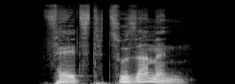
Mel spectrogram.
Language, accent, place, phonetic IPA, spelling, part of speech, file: German, Germany, Berlin, [ˌfɛlst t͡suˈzamən], fällst zusammen, verb, De-fällst zusammen.ogg
- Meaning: second-person singular present of zusammenfallen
